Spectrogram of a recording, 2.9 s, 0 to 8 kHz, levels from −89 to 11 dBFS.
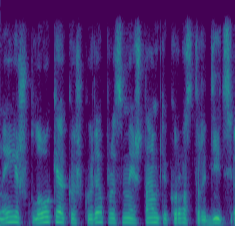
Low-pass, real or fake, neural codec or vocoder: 7.2 kHz; real; none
